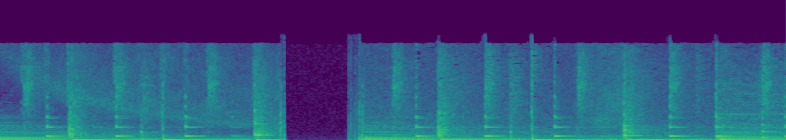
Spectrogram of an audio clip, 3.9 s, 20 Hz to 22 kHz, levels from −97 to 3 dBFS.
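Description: At 1.40 s a cable is pulled and plugged in again: a pop, about 0.37 s of near silence as the signal drops away, then a 54 ms burst of 50 Hz mains buzz while only the tip connects, and another pop at 1.82 s. The waveform shows spikes bracketing a flat gap; the spectrogram shows broadband clicks and stacked 50 Hz harmonics.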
